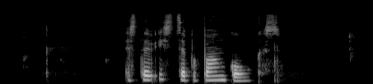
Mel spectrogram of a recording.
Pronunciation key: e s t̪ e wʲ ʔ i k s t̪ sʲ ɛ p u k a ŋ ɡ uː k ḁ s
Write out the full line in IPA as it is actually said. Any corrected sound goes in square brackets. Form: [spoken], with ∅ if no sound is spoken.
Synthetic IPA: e s t̪ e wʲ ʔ i [∅] s t̪ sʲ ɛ p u [p] a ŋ [k] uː k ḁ s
